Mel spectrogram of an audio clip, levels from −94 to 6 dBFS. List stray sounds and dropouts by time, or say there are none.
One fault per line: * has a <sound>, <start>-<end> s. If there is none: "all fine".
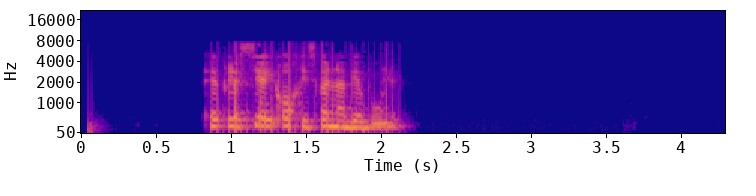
all fine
